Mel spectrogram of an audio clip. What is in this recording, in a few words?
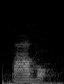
sons, chamacoco; Puerto Diana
